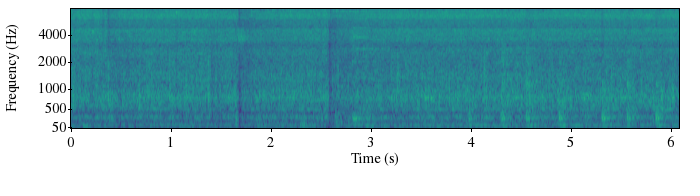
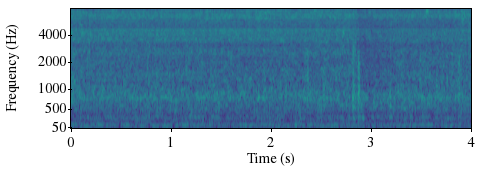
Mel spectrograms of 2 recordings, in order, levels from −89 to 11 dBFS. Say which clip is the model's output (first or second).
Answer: second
